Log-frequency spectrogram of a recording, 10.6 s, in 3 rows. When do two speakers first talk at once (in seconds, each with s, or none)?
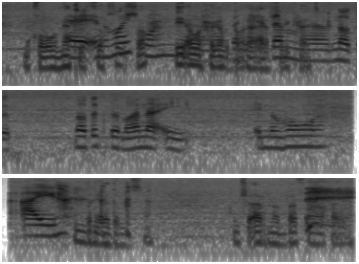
0.7 s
